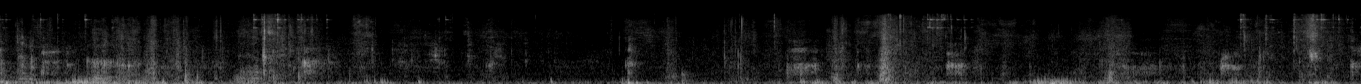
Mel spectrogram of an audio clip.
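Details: Two German Shorthaired Pointers, Badger and the larger female Piper, play-fighting in a living room; low rumbling growls and scuffling run throughout amid constant rustling and thumping.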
